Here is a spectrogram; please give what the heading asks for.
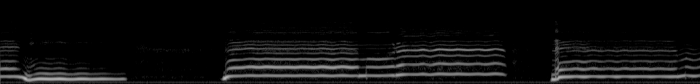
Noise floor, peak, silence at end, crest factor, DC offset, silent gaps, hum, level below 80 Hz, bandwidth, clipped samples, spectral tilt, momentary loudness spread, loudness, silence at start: -63 dBFS; -18 dBFS; 0 s; 14 dB; under 0.1%; none; none; -76 dBFS; 7.8 kHz; under 0.1%; -6.5 dB/octave; 9 LU; -32 LUFS; 0 s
